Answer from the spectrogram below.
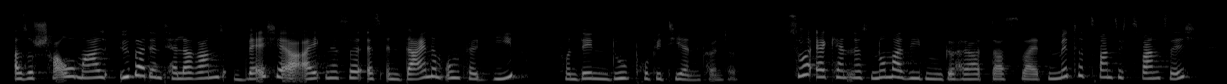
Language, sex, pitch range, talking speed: German, female, 250-315 Hz, 130 wpm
